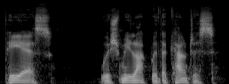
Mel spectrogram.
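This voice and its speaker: An actor playing a courteous, easily flustered English gentleman in his forties in a radio drama, with an English accent. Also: sits low, fairly even intonation, normal speed, clean tone, no echo, studio quality. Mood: genial, musing. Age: 40s. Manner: courteous, earnest, hesitant. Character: polite, easily flustered English gentleman traveller of forty-two.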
